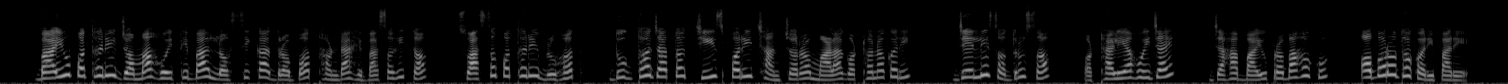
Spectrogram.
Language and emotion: Odia, neutral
